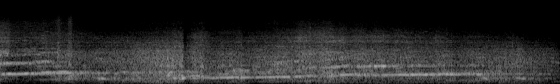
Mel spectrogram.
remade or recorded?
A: remade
